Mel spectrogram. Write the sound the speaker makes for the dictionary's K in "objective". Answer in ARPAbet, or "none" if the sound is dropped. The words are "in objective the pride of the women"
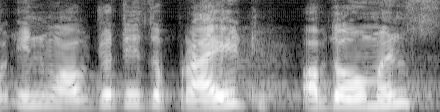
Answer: none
